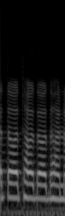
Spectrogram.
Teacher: निम्नलिखित में से दंत ध्वनि कौन सी है, दंत ध्वनि कौन सी है? तो दंत में आपका त थ द ध न आ जाता है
